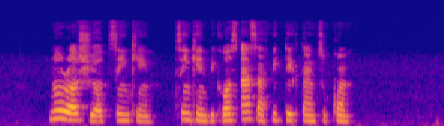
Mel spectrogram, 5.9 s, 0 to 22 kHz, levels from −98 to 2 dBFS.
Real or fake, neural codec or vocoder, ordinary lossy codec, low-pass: real; none; AAC, 96 kbps; 10.8 kHz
